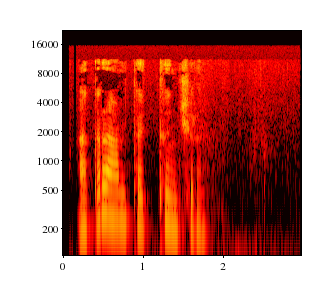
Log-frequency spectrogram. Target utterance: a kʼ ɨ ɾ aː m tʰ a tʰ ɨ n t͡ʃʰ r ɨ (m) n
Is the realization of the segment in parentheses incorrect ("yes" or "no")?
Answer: yes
